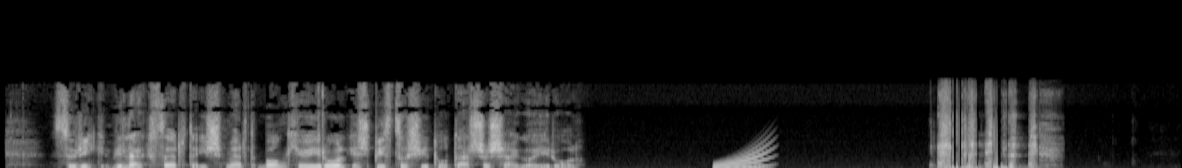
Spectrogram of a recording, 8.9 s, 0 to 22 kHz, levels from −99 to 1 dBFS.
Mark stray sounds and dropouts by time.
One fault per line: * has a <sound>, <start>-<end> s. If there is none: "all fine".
* has a chirp, 5.3-5.8 s
* has a cough, 7.0-8.0 s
